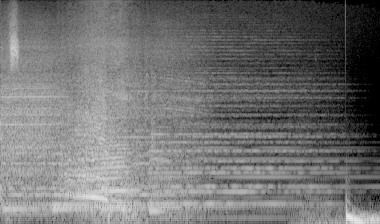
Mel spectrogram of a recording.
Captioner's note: engine roaring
